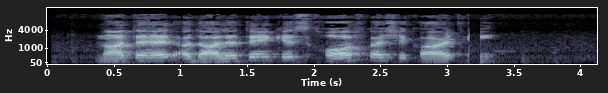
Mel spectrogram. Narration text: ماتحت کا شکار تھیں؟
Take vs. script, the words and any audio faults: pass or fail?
fail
